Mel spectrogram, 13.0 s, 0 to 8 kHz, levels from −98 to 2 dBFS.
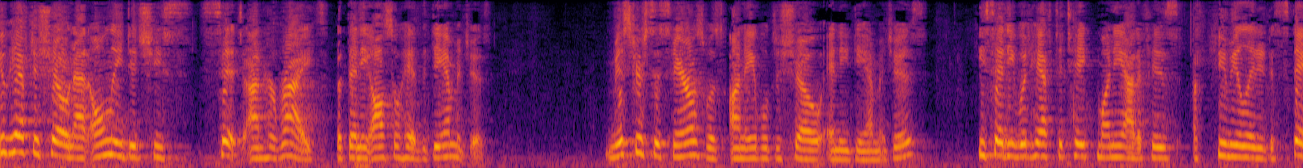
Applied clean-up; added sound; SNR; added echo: none; none; none; none.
